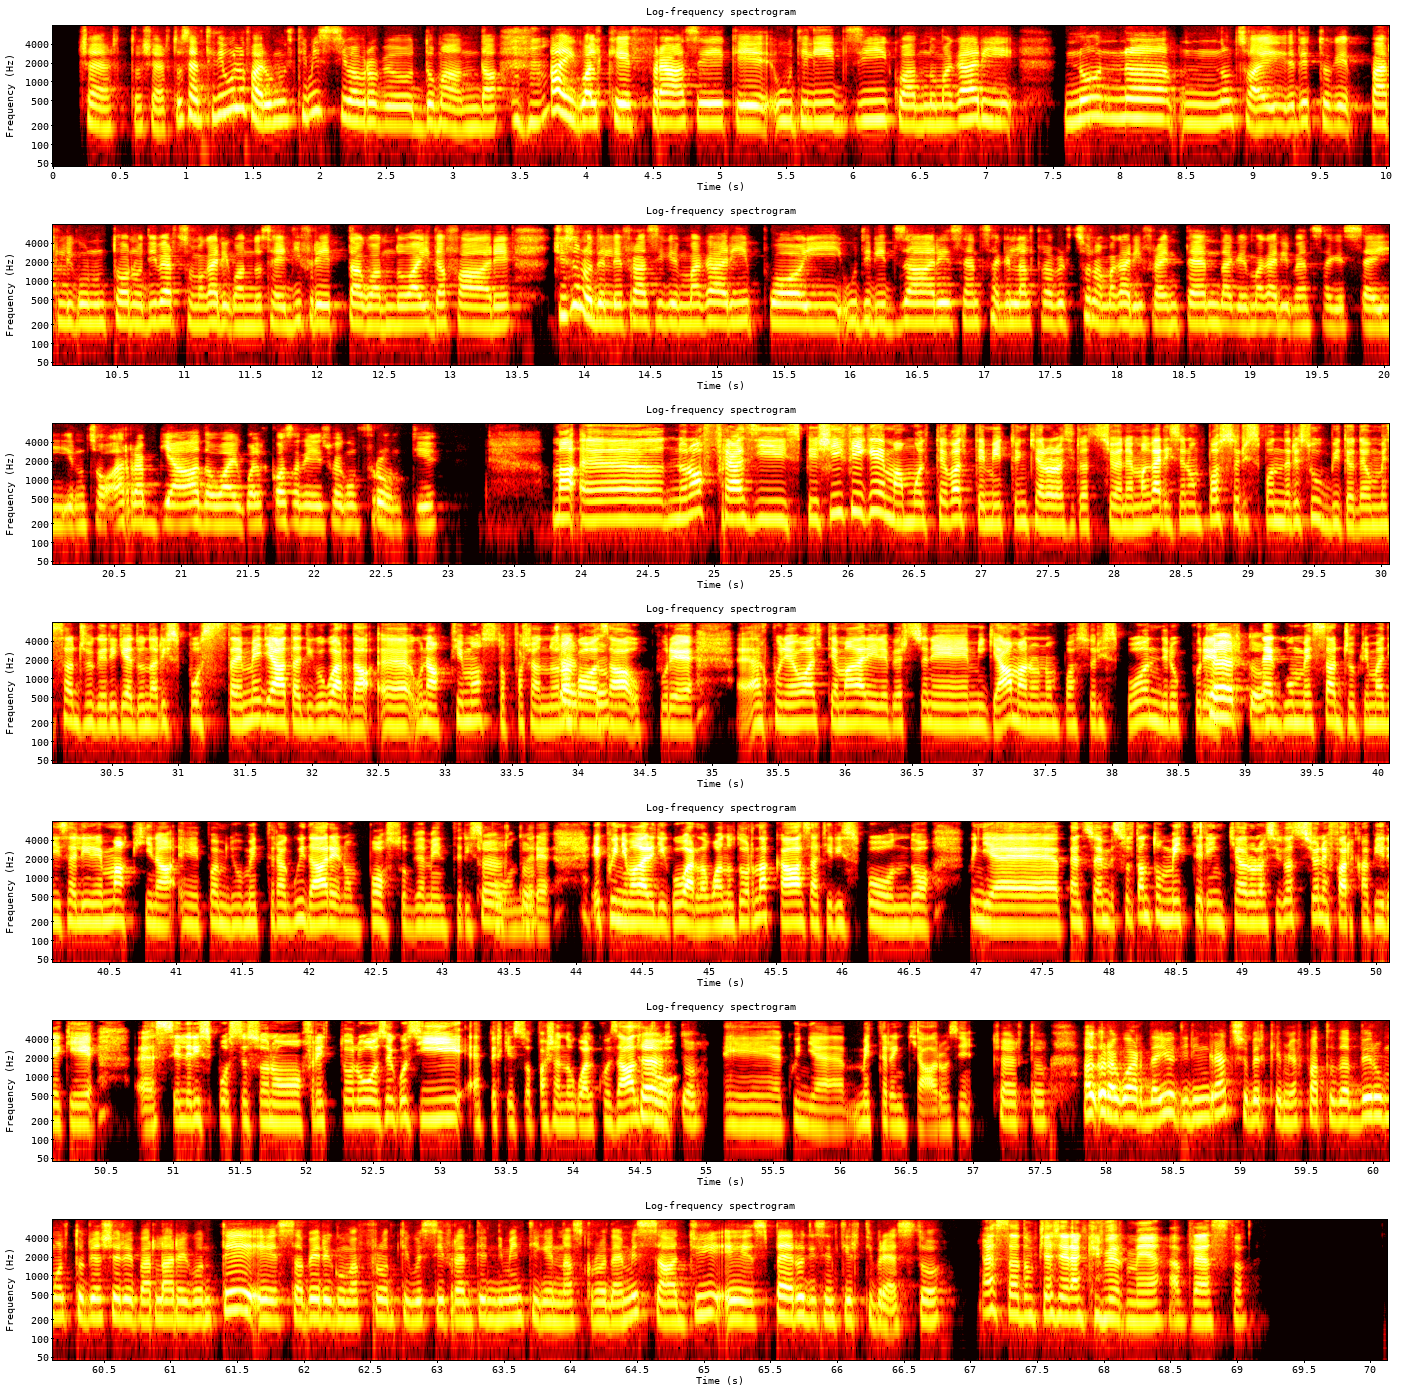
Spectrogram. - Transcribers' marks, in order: "proprio" said as "propio"; laughing while speaking: "per"
- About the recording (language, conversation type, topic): Italian, podcast, Come affronti fraintendimenti nati dai messaggi scritti?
